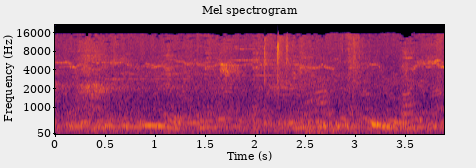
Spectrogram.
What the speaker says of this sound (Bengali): আর এই কবুতরটা সম্ভবত একটা পাল্লার কবুতর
